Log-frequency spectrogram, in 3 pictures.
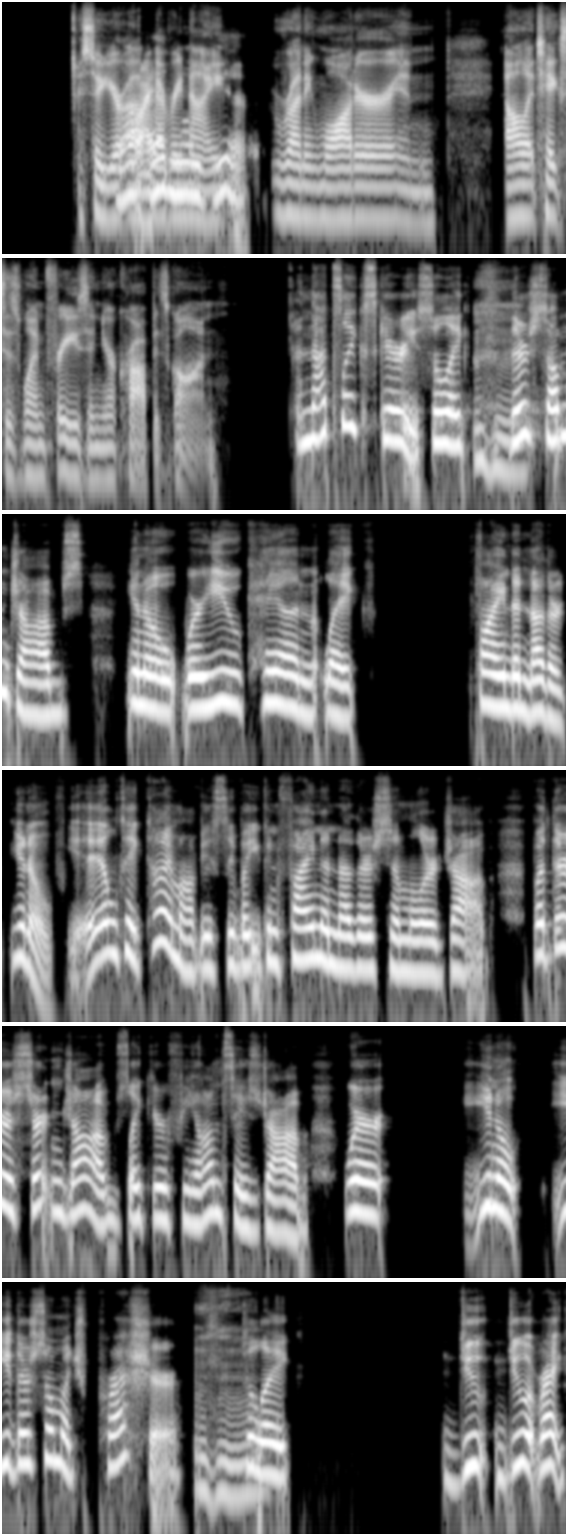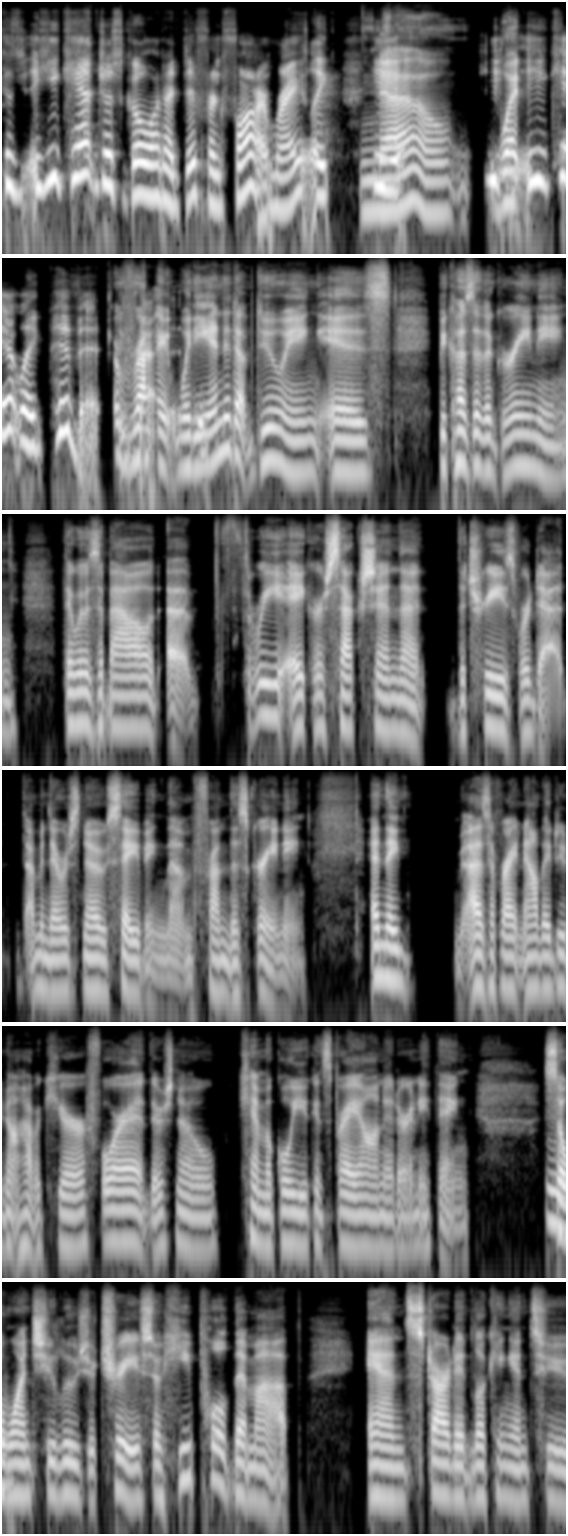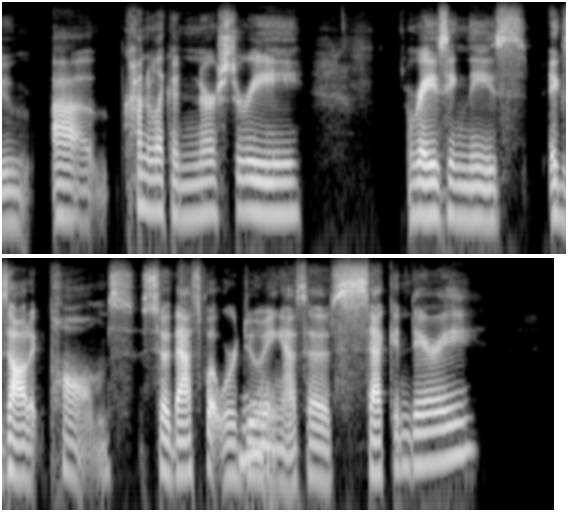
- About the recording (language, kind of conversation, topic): English, unstructured, How do you deal with the fear of losing your job?
- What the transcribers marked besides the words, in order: none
